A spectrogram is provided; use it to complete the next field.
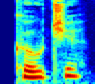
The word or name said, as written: coache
